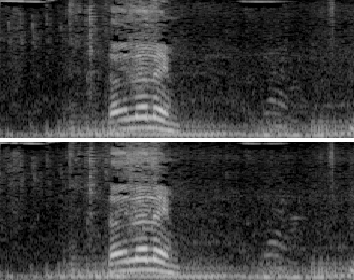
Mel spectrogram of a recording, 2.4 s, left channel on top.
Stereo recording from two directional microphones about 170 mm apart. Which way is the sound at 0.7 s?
20° right (ahead or behind).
